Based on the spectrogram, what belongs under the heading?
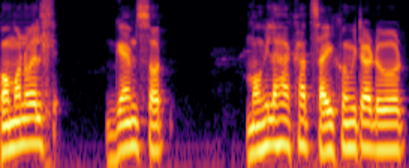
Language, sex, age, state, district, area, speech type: Assamese, male, 30-45, Assam, Charaideo, rural, spontaneous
